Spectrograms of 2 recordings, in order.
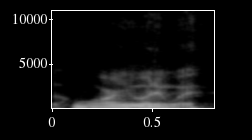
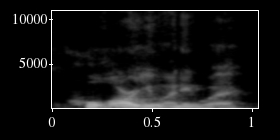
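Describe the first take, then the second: First: It sounds reflective, aimed at oneself. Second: It sounds angry, aimed at someone else.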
